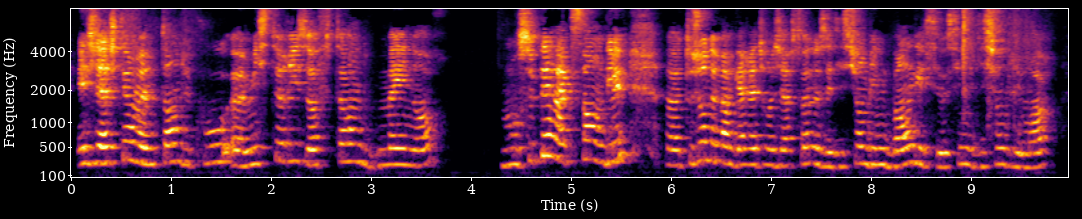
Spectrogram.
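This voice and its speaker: A woman's voice: fairly high pitch, steady tone, a little fast, slight background noise. A woman chatting casually about her new books, with many fillers and self-corrections. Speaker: book YouTuber. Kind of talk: casual book haul vlog. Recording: roomy, distant mic.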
